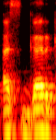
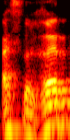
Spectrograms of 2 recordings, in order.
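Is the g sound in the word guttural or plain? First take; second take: plain; guttural. First: The g sound is a plain hard stop. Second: The g sound is a throaty guttural fricative. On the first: The speaker calls it wrong. "असगर कहते हैं" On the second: The speaker calls it right. "असगर नहीं कह पाते"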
